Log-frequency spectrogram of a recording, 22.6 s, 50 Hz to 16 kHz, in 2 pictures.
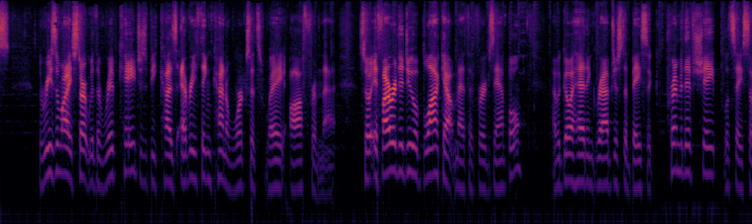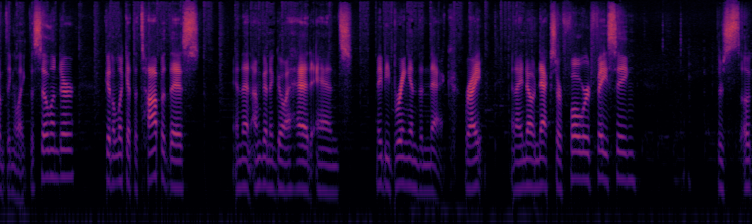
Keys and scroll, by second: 7.0-8.2 typing, 10.8 s, 15.7 w.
